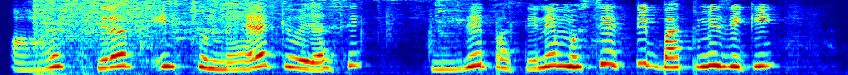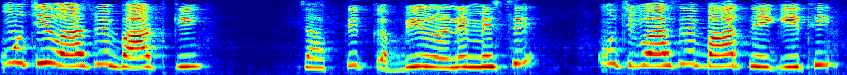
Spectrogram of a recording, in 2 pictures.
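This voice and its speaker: A woman voicing a resentful, scheming young wife in an animated family story, talking in a bitter, sarcastic, complaining way. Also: extremely high pitch, fairly quick. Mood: bitter grumbling. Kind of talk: animated cartoon voice acting.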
